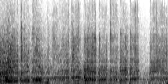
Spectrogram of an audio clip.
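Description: A car is driven straight off the edge of a corner and falls, its engine roaring loudly and steadily, with a brief dip partway through.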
